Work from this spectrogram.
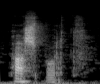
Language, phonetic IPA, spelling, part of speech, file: Polish, [ˈpaʃpɔrt], paszport, noun, Pl-paszport.ogg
